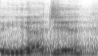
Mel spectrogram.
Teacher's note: یہاں جیم کے اوپر ہم قلقلہ کریں گے، یج اسرا، یج یوں نہیں بولیں گے۔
